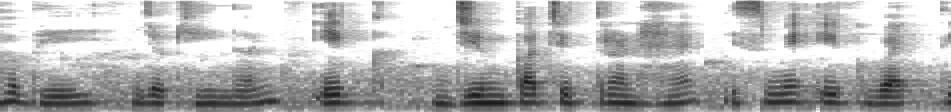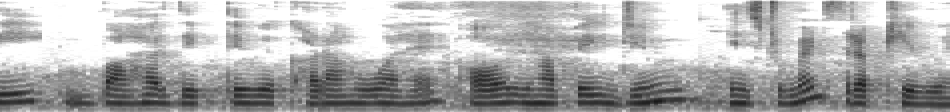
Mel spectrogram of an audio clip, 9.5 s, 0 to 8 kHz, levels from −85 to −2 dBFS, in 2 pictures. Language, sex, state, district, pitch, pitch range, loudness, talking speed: Hindi, female, Bihar, Begusarai, 160 Hz, 150-170 Hz, -19 LUFS, 140 wpm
